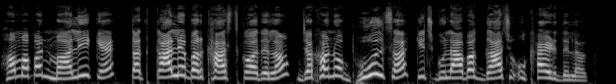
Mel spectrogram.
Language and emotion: Maithili, angry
